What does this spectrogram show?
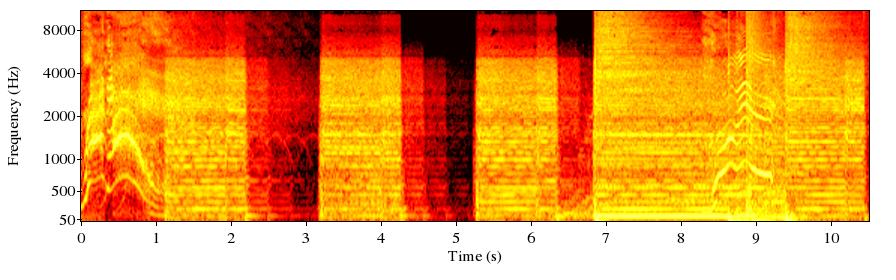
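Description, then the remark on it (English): A wailing scream opens a rock track, then heavy distorted guitar chords crash in as loud bursts separated by short pauses, building into a denser full-band section with another high vocal cry. “And then it hit me uh, one of those wake up in the middle of the night things, and I said, "Wait a minute, that scream should be how the record starts,”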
